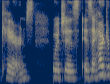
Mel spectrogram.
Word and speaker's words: Cairns: But I have an aunt whose name is Karen, and so it just helps me remember that Cairns is like Karen.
